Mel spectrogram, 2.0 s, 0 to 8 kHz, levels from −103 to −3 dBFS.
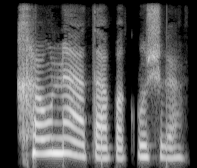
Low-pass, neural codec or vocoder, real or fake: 7.2 kHz; none; real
